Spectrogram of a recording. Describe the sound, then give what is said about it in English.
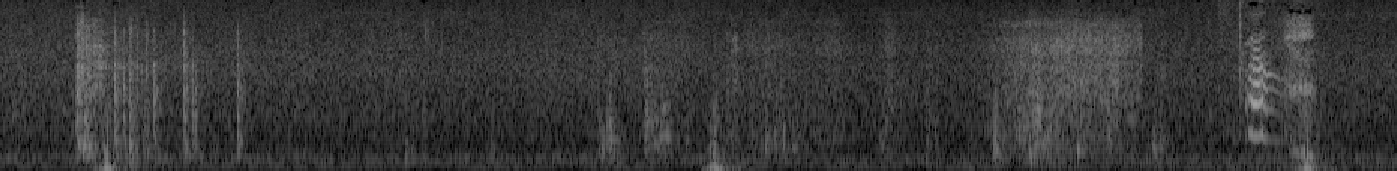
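A female cat gives a short, fairly quiet meow near the end, among scattered soft thumps and clicks over a low, steady background hum. Nobody speaks. “Good cat. Good girl.”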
